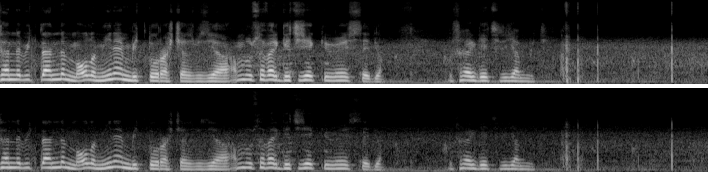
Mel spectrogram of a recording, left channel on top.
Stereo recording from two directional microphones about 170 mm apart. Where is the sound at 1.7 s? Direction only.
35° right (ahead or behind).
